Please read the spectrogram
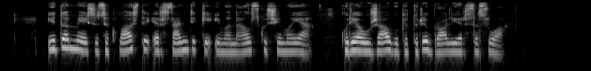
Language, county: Lithuanian, Vilnius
